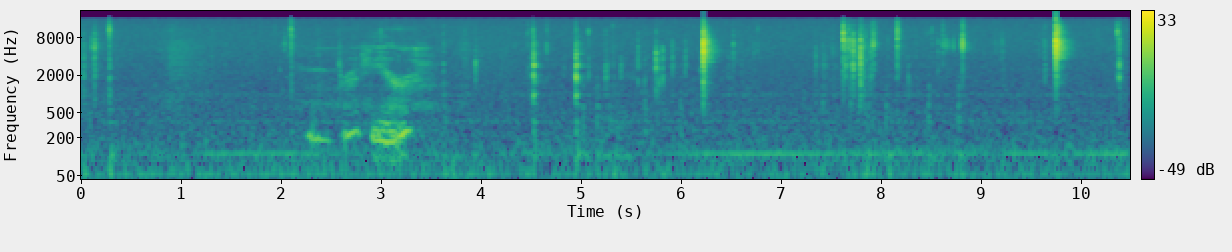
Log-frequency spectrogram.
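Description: Scattered light, sharp clicks and taps of a pick-up tool and small adhesive gems against a plastic gem sheet and a cutting mat, about ten in all at irregular intervals. A short hummed murmur of a woman's voice comes about two to three seconds in, over a steady low electrical hum.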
